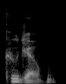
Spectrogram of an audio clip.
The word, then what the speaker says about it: Cujo: Did I say that right? – Cujo. Yeah. – Cujo. Yeah. I mean, it depends which accent.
